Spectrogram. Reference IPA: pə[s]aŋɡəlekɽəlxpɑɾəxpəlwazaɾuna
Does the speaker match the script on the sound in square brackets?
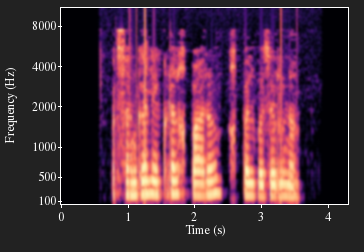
yes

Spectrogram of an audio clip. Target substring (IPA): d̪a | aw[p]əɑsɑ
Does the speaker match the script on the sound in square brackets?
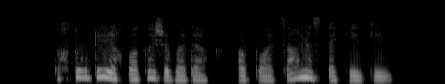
yes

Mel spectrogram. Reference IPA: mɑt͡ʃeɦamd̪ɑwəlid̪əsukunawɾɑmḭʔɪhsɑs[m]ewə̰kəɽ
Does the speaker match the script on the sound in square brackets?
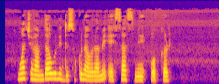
yes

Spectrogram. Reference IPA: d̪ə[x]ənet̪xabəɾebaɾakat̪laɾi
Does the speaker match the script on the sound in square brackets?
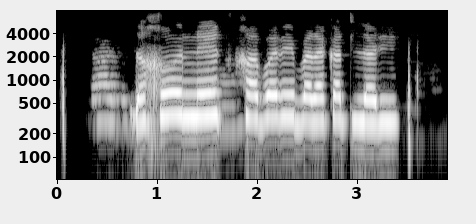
yes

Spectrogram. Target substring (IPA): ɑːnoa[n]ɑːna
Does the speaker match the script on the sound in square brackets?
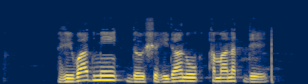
no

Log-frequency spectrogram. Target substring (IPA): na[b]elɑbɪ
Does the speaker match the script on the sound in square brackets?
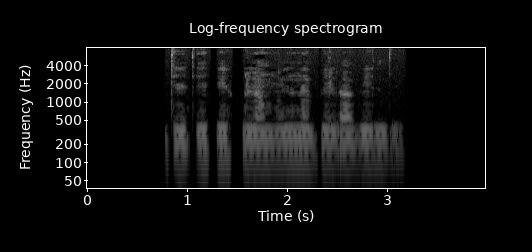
yes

